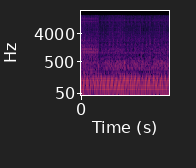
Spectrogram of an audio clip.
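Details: Gilera Nexus scooter: low throbbing rumble with uneven knocking pulses under the engine note, a strange unexplained noise from around the back wheel.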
